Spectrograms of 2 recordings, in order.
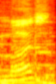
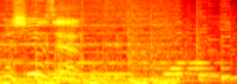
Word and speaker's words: Mushu: going to go crazy it's not mush it name is Mushu which I can't even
